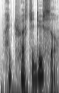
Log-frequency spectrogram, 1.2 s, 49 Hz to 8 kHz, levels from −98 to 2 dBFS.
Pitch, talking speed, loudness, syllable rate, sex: 110 Hz, 200 wpm, -18 LUFS, 6.0 syllables/s, male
